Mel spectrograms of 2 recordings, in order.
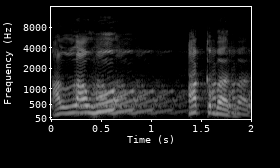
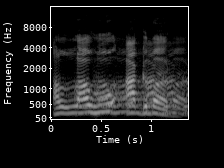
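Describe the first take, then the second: First: Akbar is said with a k sound. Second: Akbar is said with a g sound. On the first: The speaker calls it right. "ওটা ক।" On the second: The speaker calls it wrong. "গ পড়ে, ওটা গ হবে না"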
